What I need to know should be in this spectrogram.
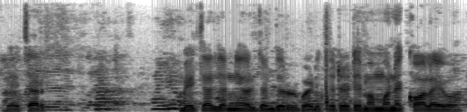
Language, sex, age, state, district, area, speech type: Gujarati, male, 18-30, Gujarat, Valsad, rural, spontaneous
